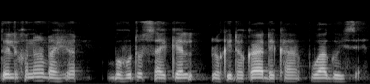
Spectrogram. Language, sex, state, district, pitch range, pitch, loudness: Assamese, male, Assam, Sonitpur, 145-155 Hz, 155 Hz, -21 LUFS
